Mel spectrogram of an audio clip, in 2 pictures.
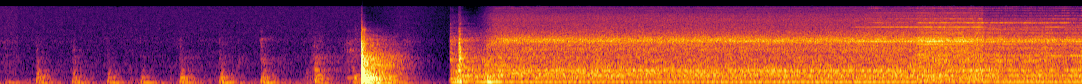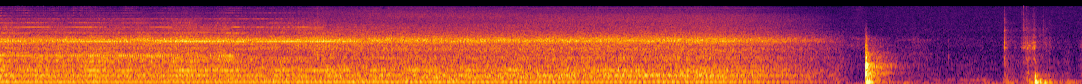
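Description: A string of light taps and a sharp knock, then a table saw runs steadily for about ten seconds while a scrap of plywood is fed over the blade, cutting a trial groove to test the fit of the quarter-inch plywood drawer bottom. The saw winds down, and a single knock comes near the end.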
